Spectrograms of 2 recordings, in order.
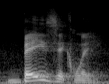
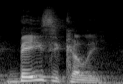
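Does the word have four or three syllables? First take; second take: three; four. First: The A is silent, giving three syllables. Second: The A is pronounced, giving four syllables. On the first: The speaker calls it right. "esse A não é pronunciado, fica basically" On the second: The speaker calls it wrong. "muita gente lê basically"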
